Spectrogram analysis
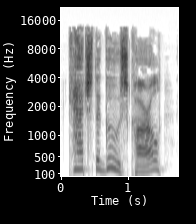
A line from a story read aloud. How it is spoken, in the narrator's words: exclaimed Giselle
